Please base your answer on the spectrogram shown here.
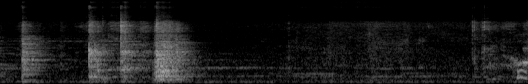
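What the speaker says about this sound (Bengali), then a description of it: "ঢাকনাটা তুলে দিচ্ছি।" A metal lid is lifted off a cooking pot of spicy puti fish curry, with three or four sharp clanks close together at the start, then quiet pot noise and a couple of lighter knocks at the end.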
